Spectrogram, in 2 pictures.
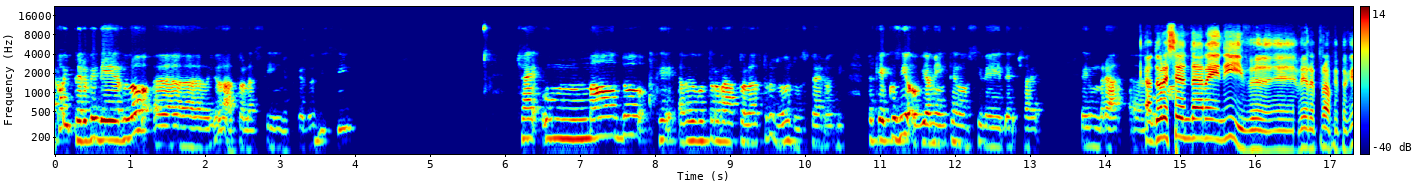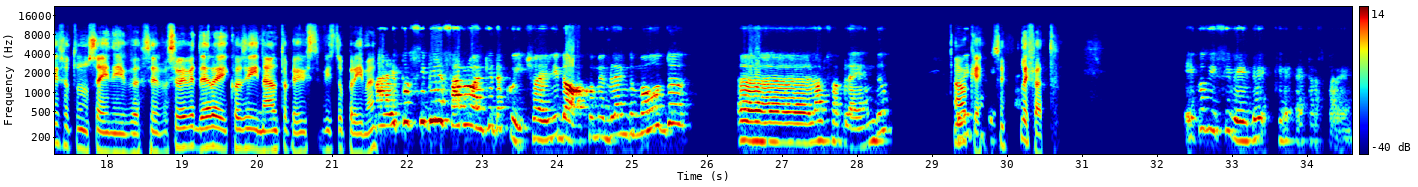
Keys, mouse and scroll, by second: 3.2 scroll up 1, 3.3-11.8 drag, 11.8-13.4 scroll up 2, 13.4-15.4 scroll up 1, 28.4-30.9 drag, 30.9-34.6 middle drag.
